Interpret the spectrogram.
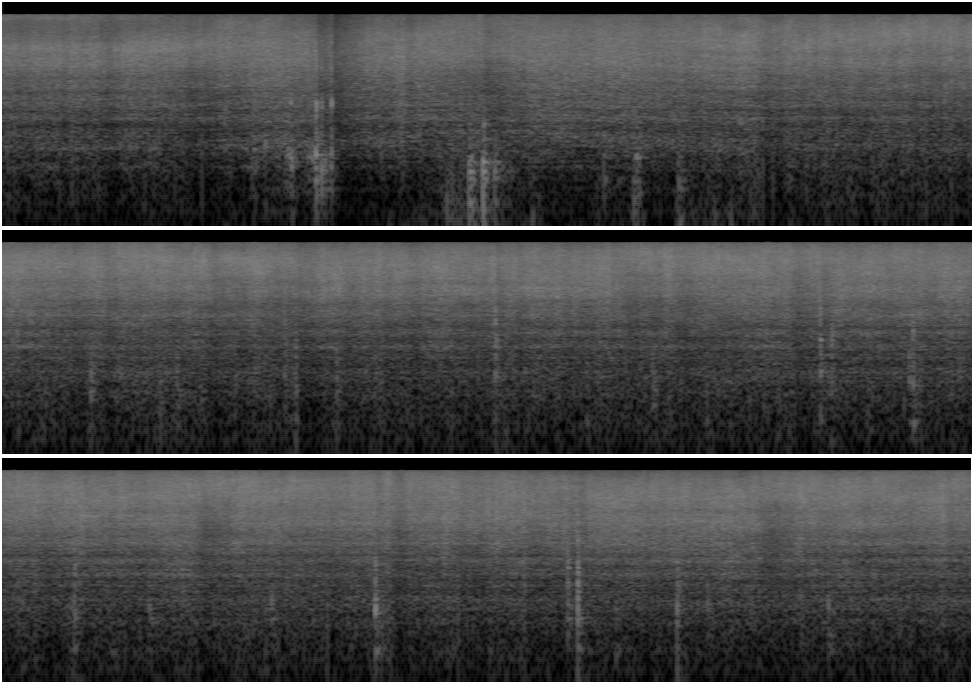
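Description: Mixed vegetables sizzling steadily as they stir-fry in a stainless steel pan. A wooden spatula stirs them, scraping and tapping against the pan now and then.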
